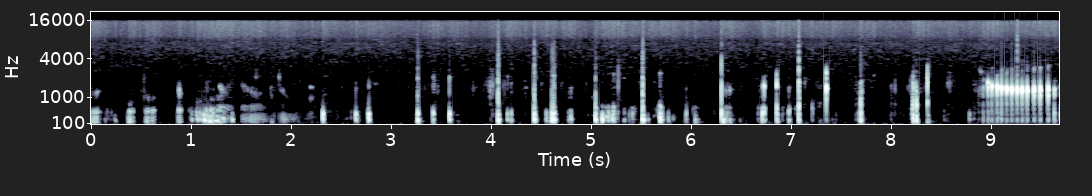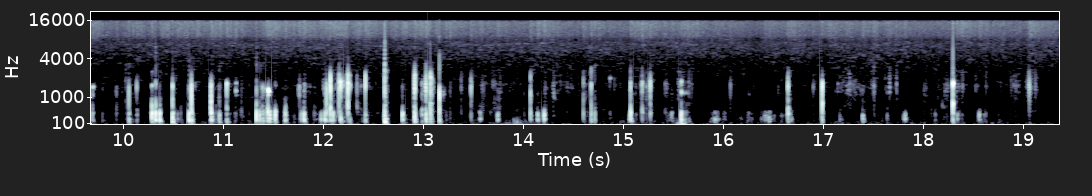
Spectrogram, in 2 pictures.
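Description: Large-intestine gurgling: a rapid, irregular run of short pops and gurgles, with one longer, higher squealing gurgle about nine seconds in.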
